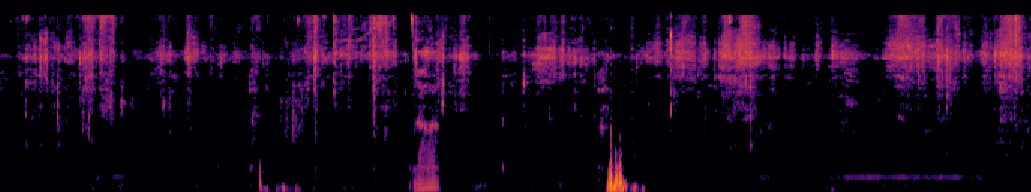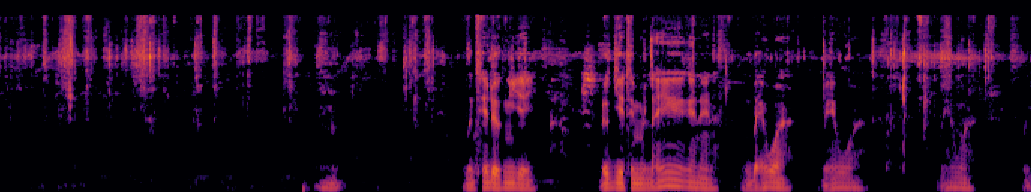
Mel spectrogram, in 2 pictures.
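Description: Stiff palm leaves rustle and scrape softly as hands weave them.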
